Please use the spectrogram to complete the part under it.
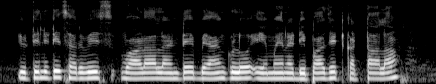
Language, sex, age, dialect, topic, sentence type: Telugu, male, 18-24, Telangana, banking, question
